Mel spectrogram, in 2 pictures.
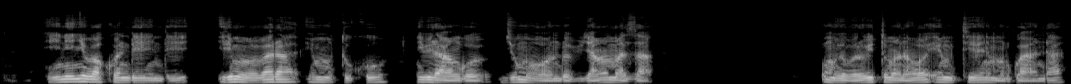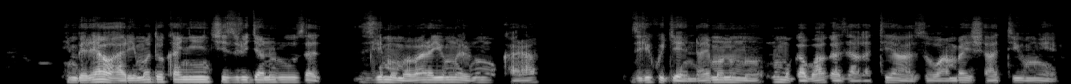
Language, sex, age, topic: Kinyarwanda, male, 18-24, finance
